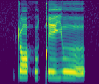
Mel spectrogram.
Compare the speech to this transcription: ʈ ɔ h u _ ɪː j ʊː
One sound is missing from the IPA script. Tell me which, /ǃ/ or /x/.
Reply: ǃ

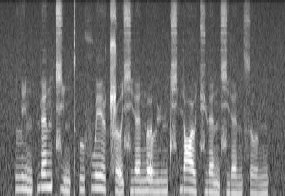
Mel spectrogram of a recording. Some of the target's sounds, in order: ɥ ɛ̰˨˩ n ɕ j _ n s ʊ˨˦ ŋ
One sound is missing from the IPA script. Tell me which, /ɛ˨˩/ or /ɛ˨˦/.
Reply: ɛ˨˦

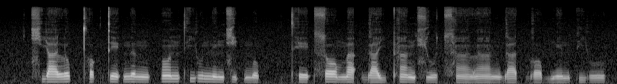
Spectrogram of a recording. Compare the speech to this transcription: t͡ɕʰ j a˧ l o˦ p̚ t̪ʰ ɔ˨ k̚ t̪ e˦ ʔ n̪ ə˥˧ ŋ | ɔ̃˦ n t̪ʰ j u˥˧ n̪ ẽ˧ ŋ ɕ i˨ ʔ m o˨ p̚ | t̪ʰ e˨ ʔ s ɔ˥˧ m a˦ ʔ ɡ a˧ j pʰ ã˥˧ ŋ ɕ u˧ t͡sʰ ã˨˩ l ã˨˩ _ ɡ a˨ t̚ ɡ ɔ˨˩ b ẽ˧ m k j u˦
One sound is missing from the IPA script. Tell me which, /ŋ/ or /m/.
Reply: ŋ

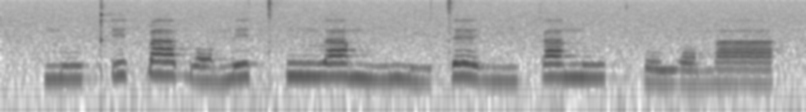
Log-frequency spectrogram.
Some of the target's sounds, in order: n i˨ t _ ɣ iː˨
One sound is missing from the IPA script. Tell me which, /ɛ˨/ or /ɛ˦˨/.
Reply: ɛ˦˨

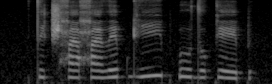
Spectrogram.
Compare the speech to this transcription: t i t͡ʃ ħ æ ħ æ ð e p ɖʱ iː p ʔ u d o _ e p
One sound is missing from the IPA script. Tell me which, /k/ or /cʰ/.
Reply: k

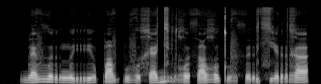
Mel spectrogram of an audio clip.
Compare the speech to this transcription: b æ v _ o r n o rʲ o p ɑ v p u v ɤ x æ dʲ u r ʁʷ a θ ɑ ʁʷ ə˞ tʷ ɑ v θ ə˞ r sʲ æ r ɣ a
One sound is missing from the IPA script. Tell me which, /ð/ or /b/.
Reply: ð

